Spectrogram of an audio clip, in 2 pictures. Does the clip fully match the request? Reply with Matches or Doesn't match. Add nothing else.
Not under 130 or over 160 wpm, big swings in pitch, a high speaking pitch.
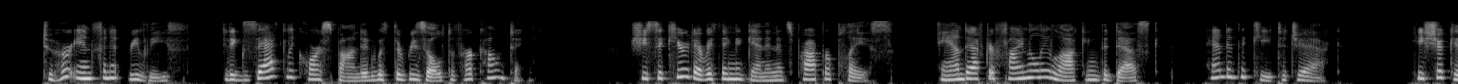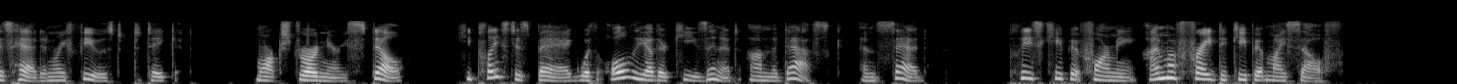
Matches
